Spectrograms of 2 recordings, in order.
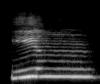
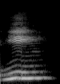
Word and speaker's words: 英: So people from China might sound 英文, but me, if you hear me saying the word 英, I actually don't say that. I say 英. It's just like yin, 英文.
